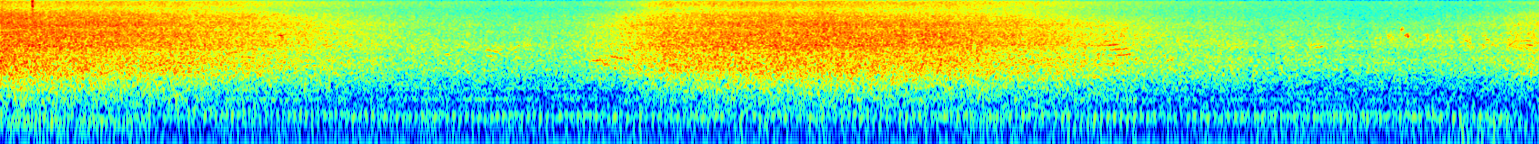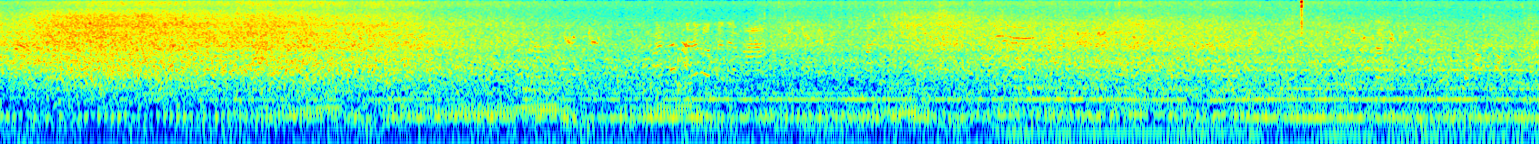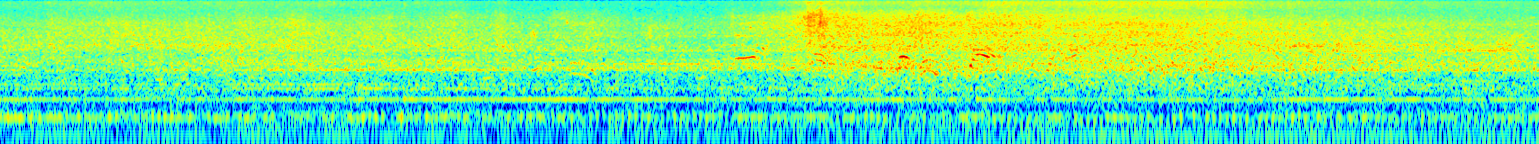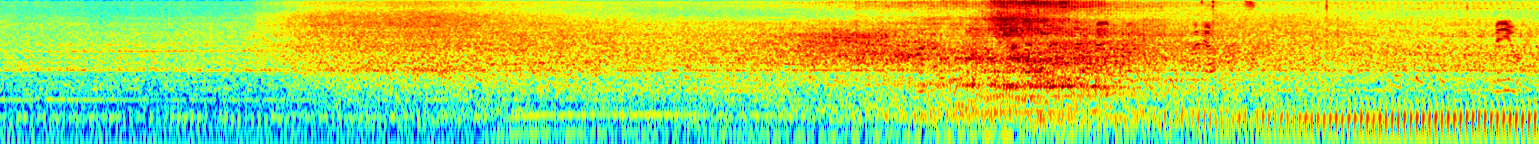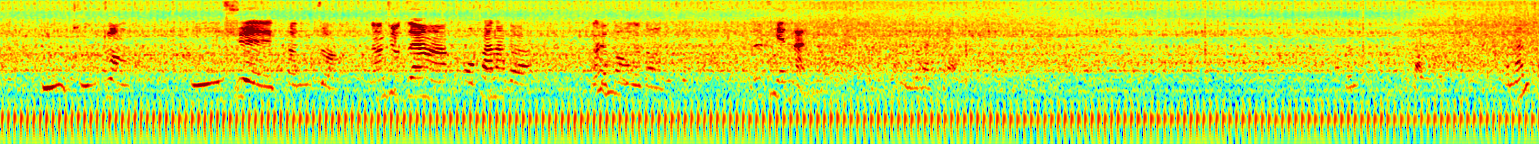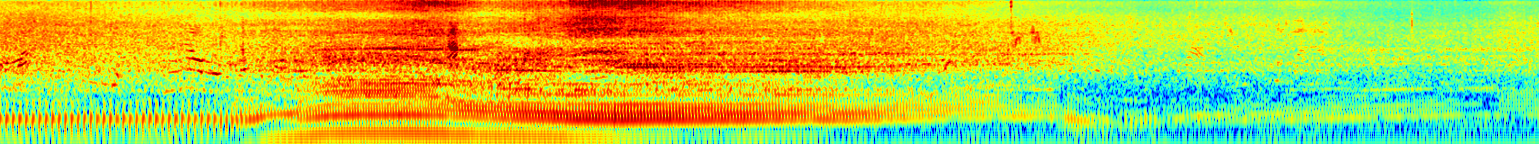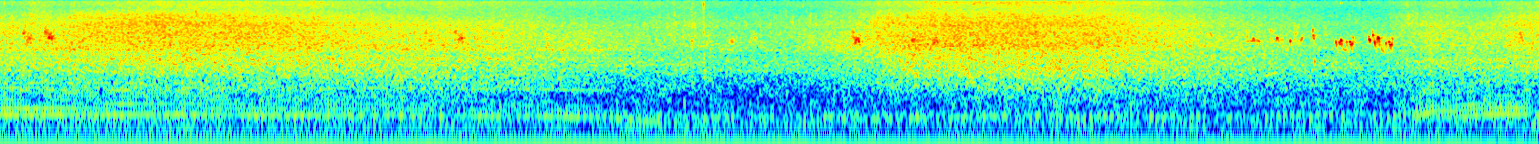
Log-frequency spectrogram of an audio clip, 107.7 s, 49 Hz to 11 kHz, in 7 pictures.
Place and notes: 厚石群礁, Liuqiu Township - the waves and Traffic Sound
Sound of the waves, Traffic Sound
Zoom H2n MS+XY
Pingtung County, Taiwan, 2 November 2014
